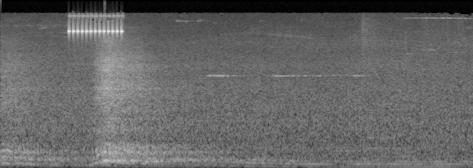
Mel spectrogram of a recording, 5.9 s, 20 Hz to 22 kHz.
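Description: McLaren 765LT Spider's twin-turbo V8 running, swelling louder briefly about a second in, then settling into a steady low drone.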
